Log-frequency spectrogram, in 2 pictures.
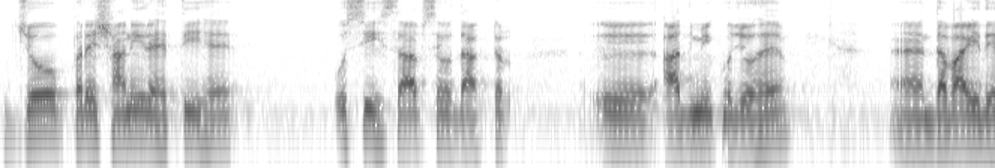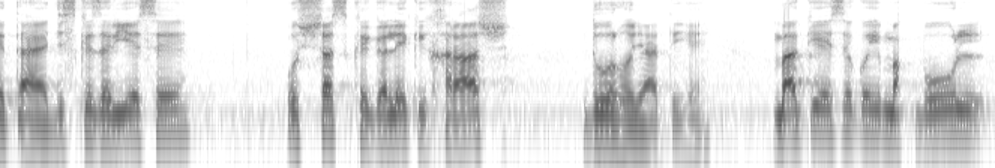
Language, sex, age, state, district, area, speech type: Urdu, male, 18-30, Uttar Pradesh, Siddharthnagar, rural, spontaneous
